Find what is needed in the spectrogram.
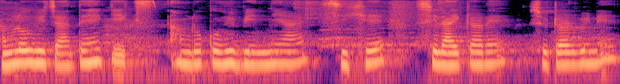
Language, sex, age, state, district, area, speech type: Hindi, female, 60+, Bihar, Vaishali, urban, spontaneous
